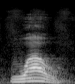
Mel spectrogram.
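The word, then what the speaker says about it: واو: যদি আপনি ওয়াওয়ের মধ্যে সব সময় ঠোঁট গোল রাখতে পারেন তাহলে ওয়াওয়ের উচ্চারণ সবচেয়ে সুন্দর হবে, কোনো প্রকার ভুল হবে না ইনশাআল্লাহ।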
